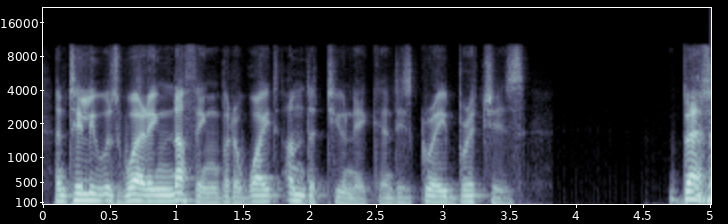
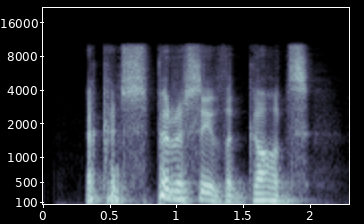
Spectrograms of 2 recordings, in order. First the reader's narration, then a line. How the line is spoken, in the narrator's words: Locke muttered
